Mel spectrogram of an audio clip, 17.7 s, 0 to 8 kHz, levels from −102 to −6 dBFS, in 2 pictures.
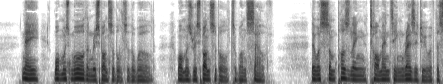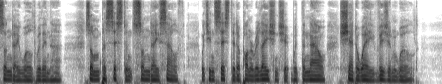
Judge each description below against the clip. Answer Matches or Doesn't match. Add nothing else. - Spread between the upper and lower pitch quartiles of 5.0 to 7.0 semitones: Doesn't match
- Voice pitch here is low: Matches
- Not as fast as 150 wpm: Matches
